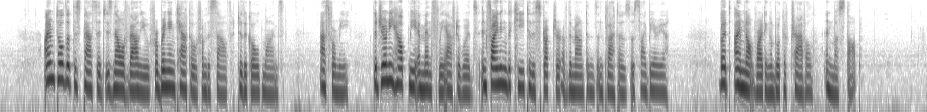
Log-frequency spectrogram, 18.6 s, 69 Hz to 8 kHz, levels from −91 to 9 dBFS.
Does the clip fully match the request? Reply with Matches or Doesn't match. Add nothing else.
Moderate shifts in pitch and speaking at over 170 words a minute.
Matches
